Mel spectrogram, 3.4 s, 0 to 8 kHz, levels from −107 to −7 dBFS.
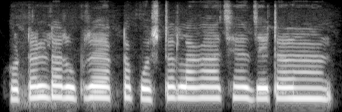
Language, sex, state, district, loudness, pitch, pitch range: Bengali, female, West Bengal, Jhargram, -13 LUFS, 265 Hz, 255-270 Hz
